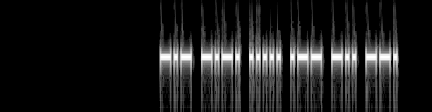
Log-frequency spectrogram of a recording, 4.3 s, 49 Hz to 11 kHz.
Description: Morse code, heard as a keyed tone, about 36 wpm, 700 Hz. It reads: KC5WDG
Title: USA Call Signs - 6 Characters - Repeated 3x - 35wpm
